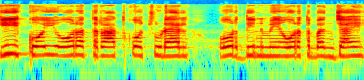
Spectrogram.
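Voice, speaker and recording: Using a cartoonish character voice, a woman speaks at a high pitch. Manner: boastful, comic.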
